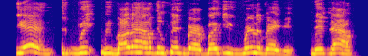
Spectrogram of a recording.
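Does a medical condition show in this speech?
Yes: cerebral palsy; present from birth.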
